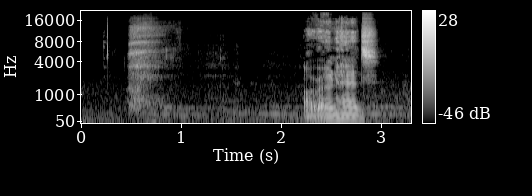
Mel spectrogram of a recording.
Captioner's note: sighs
